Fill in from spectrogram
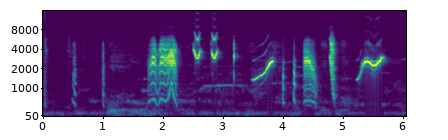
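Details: Rapid jumble of sounds from a rose-ringed parakeet: clicks, broad harsh squawks, short double chirps and rising whistled slurs packed into a few seconds.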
